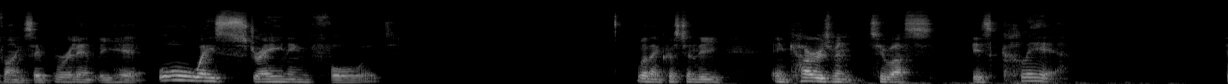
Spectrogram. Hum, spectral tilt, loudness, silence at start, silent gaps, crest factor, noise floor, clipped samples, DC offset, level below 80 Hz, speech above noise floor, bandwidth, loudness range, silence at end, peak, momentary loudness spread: none; -3.5 dB/octave; -34 LUFS; 0 s; none; 20 dB; -90 dBFS; under 0.1%; under 0.1%; -66 dBFS; 55 dB; 13.5 kHz; 11 LU; 1.6 s; -18 dBFS; 16 LU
